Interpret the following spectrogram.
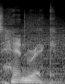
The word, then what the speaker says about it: Henrik: absolutely love I think his name is Henri at least in American English we pronounce it as Henrik that dude has an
